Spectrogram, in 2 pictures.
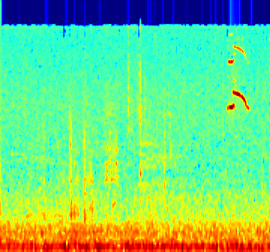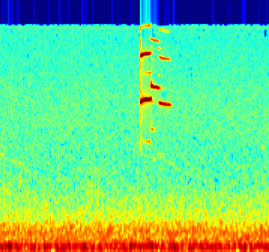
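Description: Two short, high-pitched bird chirps over a steady low rumble: one about three seconds in, and a louder one of several quick notes about five and a half seconds in.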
